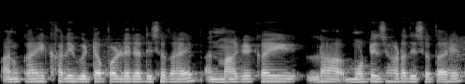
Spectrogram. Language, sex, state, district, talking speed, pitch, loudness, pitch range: Marathi, male, Maharashtra, Dhule, 195 wpm, 130 Hz, -16 LUFS, 125-135 Hz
